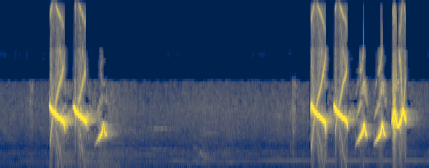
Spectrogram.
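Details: Cinereous tit in full song, used to train and lure other birds: a three-note phrase of shrill falling whistles, then after a gap a quicker six-note run, notes varying slightly in pitch.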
